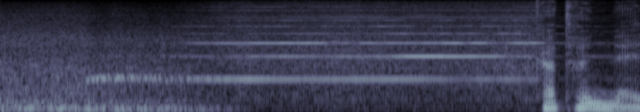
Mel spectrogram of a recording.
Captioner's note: drilling noises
